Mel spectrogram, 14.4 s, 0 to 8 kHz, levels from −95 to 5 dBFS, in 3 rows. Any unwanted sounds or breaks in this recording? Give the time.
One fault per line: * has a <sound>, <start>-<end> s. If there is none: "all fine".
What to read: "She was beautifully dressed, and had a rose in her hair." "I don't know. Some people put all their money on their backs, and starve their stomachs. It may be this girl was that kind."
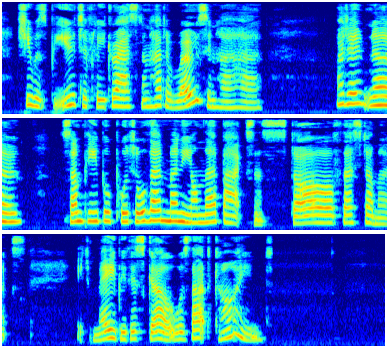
all fine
